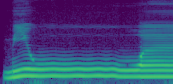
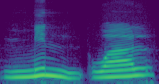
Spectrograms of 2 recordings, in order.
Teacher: Mana nunnya hilang langsung dimasukkan ke huruf setelahnya wau miwwal gak boleh dibaca Min Wal Kenapa karena dileburkan Ah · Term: Idam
